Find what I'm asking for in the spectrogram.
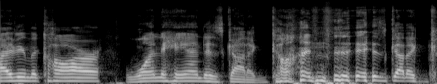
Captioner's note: laughs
